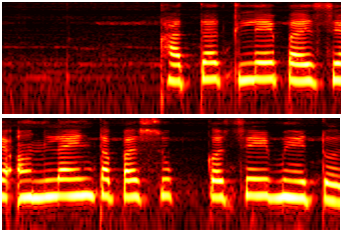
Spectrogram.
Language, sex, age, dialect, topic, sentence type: Marathi, female, 18-24, Southern Konkan, banking, question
